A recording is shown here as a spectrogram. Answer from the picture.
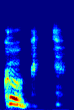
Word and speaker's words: cooked: okay very good so how do you pronounce this look with t or with d cooked or cooked anything is cooked yes it's cooked every time you see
